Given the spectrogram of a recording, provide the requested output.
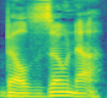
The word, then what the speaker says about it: Belzoni: First, the town Belzoni, Mississippi is pronounced Belzona, by all the locals.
